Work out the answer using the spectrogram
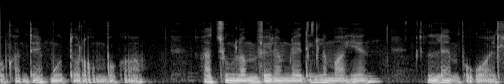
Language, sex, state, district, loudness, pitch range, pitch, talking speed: Mizo, male, Mizoram, Aizawl, -18 LUFS, 90-115 Hz, 95 Hz, 190 wpm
